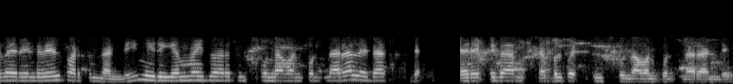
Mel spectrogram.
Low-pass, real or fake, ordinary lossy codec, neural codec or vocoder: 3.6 kHz; real; none; none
